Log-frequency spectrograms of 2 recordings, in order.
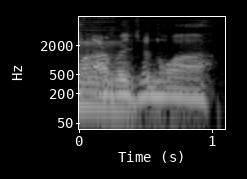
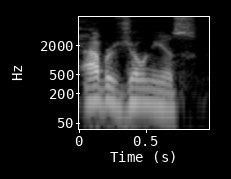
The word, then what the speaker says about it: Auberjonois: Yes, Renee Auberjonois. I used to pronounce his name Aberjonius.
